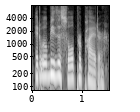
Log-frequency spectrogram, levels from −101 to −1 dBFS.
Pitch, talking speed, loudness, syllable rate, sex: 150 Hz, 230 wpm, -16 LUFS, 5.7 syllables/s, male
